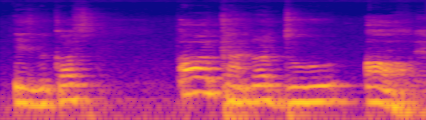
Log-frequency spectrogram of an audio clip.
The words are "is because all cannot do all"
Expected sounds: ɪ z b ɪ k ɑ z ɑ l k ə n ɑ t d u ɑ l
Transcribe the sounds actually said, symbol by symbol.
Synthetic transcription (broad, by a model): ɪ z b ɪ k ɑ s ɑ l k ə n ɑ t d u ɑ l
